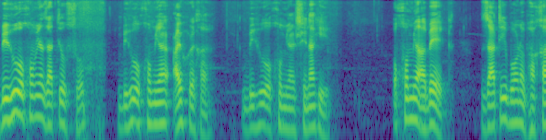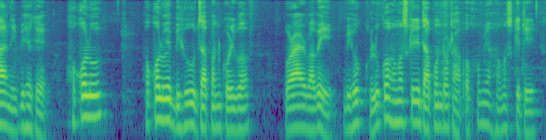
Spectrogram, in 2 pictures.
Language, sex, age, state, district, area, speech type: Assamese, male, 18-30, Assam, Tinsukia, urban, spontaneous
